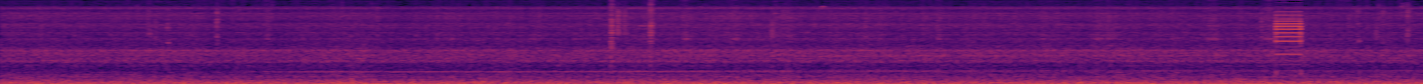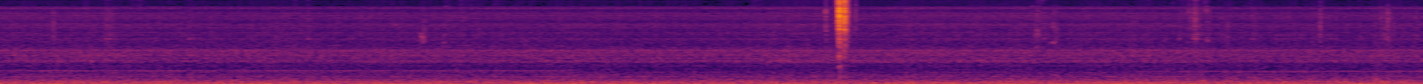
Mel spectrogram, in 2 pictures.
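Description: Locomotive cab on a moving freight train: a steady low rumble of the train running along the track, with a faint steady hum. A short electronic beep sounds once about halfway through, and a single sharp click comes a few seconds before the end.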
